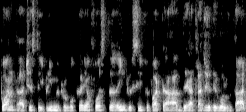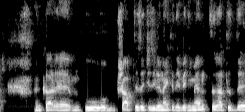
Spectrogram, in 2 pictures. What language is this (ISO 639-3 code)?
ron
